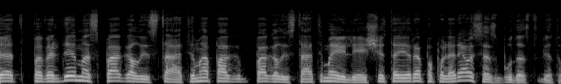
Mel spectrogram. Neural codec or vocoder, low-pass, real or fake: none; 14.4 kHz; real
